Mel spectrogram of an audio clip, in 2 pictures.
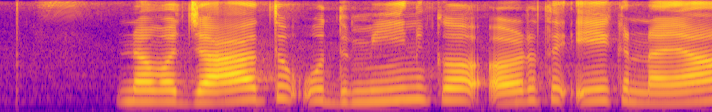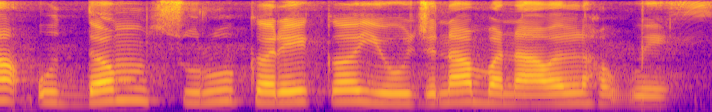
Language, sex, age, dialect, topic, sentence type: Bhojpuri, female, 18-24, Western, banking, statement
